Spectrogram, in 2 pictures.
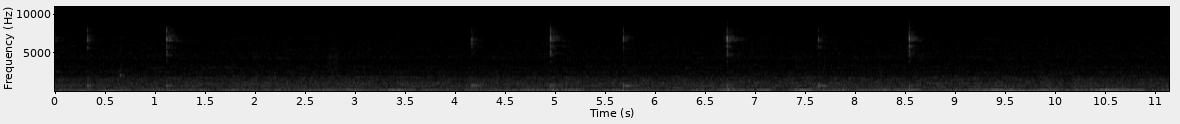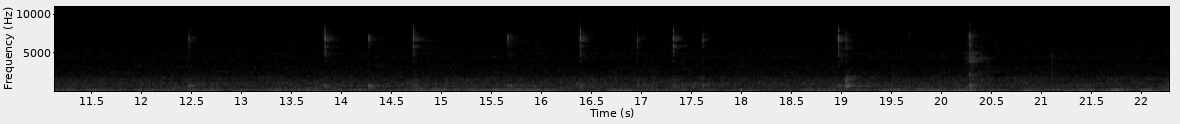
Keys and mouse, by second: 0.4 click, 2.1 KP_1, 4.1 click, 5.7-6.8 drag, 7.7 click, 12.5-13.9 drag, 14.3 click, 15.7 click, 17.0 click, 17.7-19.1 drag, 20.5-22.2 middle drag.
